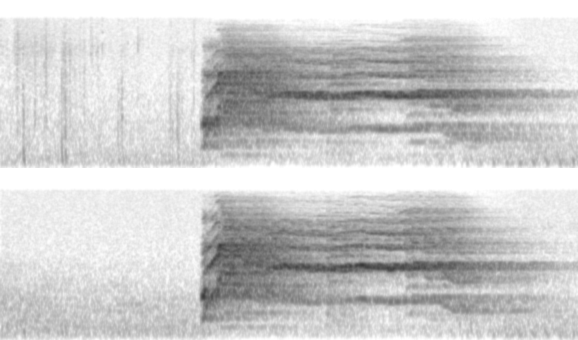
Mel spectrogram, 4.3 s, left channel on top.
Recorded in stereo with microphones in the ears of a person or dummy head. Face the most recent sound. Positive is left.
turn(degrees=-60)  # may be behind; listen again after turning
